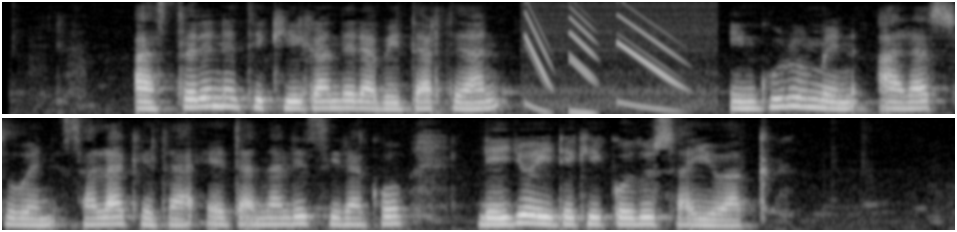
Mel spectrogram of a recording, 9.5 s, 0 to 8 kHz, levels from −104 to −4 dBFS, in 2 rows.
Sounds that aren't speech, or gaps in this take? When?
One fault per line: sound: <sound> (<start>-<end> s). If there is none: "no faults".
sound: chirp (2.6-3.5 s)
